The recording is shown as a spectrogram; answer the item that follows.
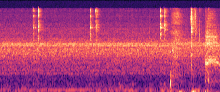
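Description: Quiet room tone with a few faint, separate clicks spread through the pause, and a soft low thump near the end.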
